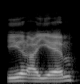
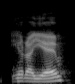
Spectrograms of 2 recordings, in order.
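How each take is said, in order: Both takes have the same delivery.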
